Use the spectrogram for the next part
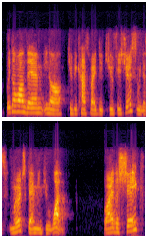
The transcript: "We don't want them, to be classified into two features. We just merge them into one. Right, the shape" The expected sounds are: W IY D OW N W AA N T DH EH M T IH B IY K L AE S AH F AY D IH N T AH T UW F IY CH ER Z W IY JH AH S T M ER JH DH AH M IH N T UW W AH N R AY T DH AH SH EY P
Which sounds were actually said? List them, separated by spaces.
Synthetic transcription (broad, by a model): W IY D OW N W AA N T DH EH M T IH B IY K AA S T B AY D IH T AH T UW F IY SH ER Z W IY JH AH S T M ER JH DH AH M IH N T UW W AH N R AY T DH AH SH EY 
